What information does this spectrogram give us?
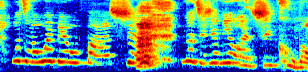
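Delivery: high, half-sobbing imitation of a weepy relative; mock tearful sister-in-law. Sister-in-law tearfully asks her older sister, mock sobbing high. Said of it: "他就说".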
